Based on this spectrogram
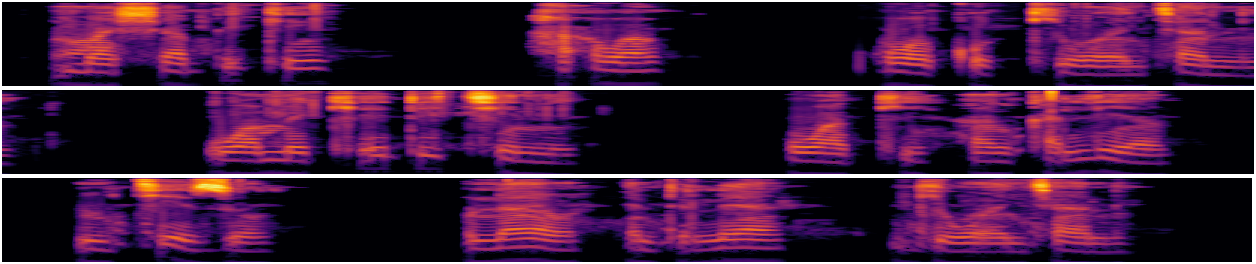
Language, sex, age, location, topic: Swahili, male, 25-35, Nakuru, government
